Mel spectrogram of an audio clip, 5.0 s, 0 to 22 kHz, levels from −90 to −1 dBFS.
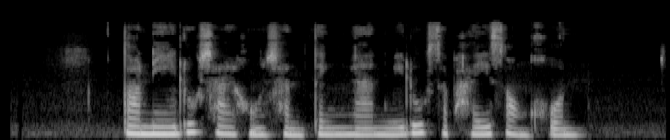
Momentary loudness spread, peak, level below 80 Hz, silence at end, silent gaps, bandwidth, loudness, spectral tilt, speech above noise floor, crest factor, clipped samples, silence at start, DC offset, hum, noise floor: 9 LU; -12 dBFS; -74 dBFS; 0.65 s; none; 11.5 kHz; -29 LUFS; -5.5 dB/octave; 38 dB; 16 dB; under 0.1%; 0.95 s; under 0.1%; none; -66 dBFS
